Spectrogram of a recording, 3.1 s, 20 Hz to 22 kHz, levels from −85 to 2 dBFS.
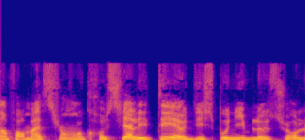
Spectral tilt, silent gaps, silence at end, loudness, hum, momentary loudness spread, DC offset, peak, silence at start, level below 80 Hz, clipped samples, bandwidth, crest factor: -4.5 dB/octave; none; 0 s; -17 LUFS; none; 8 LU; under 0.1%; -2 dBFS; 0 s; -66 dBFS; under 0.1%; 12.5 kHz; 14 dB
